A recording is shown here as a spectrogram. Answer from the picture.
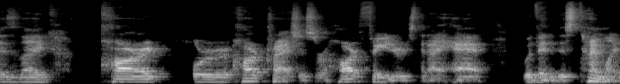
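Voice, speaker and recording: In a Spanish accent, a man speaks at a moderate pace with a bright, sharp tone. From Guatemala. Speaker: entrepreneur and engineer. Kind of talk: presentation. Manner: halting, many fillers.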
